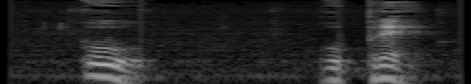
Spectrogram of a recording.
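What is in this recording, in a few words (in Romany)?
"Upre", Romani; Romska-alfabetet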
